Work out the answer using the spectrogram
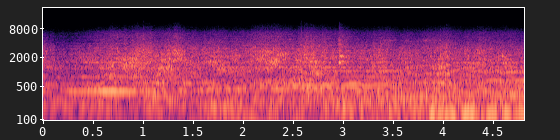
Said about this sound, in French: l'avion du capitaine Guérin prenait l'air pour tenter de retrouver l'appareil et survolait la chaîne frontalière franco-italienne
